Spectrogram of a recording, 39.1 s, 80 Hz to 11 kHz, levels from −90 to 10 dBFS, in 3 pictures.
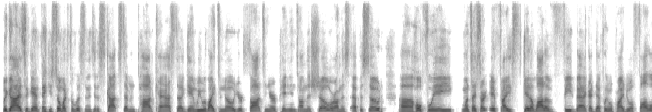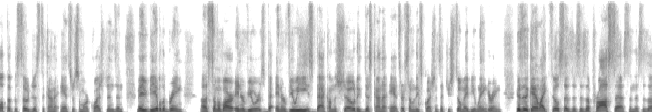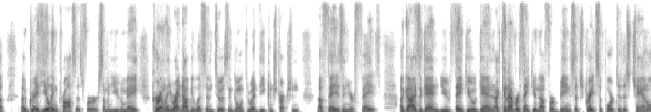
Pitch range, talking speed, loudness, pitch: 130-150 Hz, 235 wpm, -30 LUFS, 140 Hz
